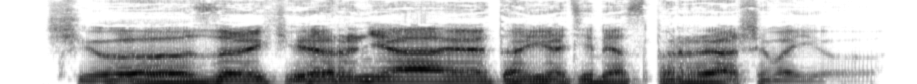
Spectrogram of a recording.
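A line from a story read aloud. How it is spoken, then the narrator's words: Full-voiced bark. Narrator (Russian): На этот раз уже во весь голос рявкнул граф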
